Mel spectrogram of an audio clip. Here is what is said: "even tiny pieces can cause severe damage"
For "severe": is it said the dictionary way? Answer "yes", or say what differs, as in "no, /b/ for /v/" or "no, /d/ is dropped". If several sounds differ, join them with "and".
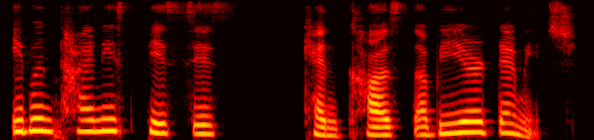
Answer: no, /b/ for /v/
